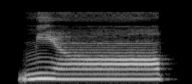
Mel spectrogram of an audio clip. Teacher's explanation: this ikhfa is heavy, so your tongue should be lifted up, and you're keeping the sound in your nose for a longer time.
